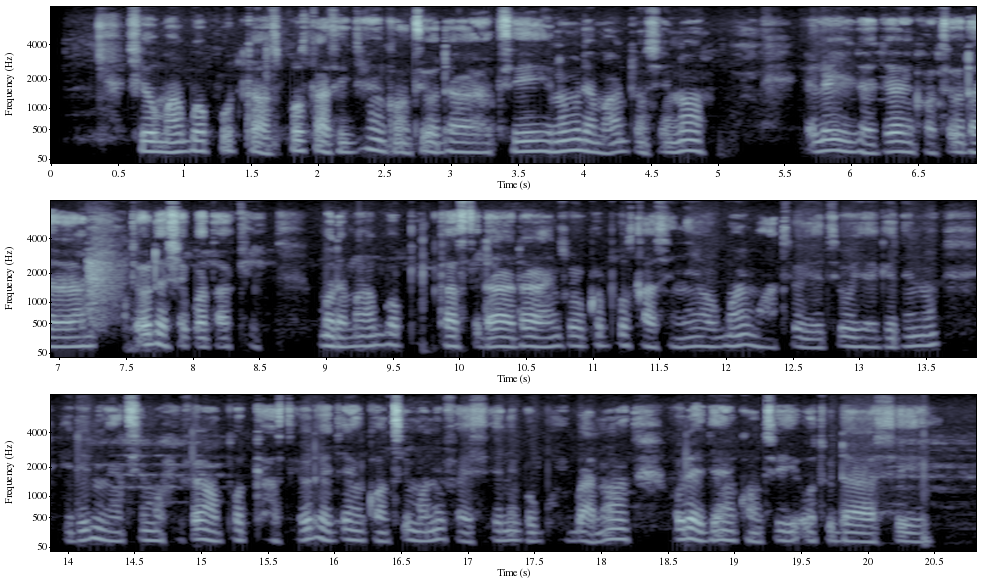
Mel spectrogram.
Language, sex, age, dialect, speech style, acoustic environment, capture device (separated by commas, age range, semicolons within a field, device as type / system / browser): Yoruba, male, 25-34, Nigeria - Nigerian Standard, relaxed, nature, mobile / Linux / Chrome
